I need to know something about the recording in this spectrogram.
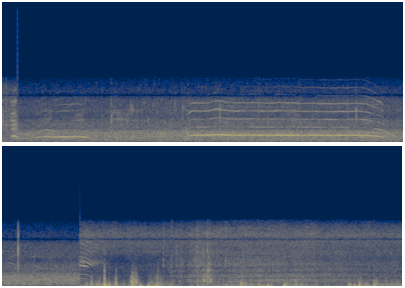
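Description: Shallow river water rushing and splashing through a small rapid. From about five seconds in the rush becomes louder and lower, with irregular knocks. Earlier, a person's voice calls out in one long held note about two seconds in.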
